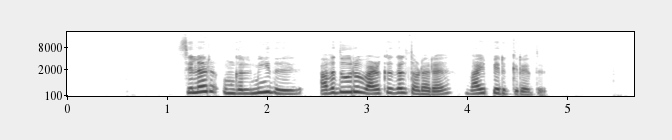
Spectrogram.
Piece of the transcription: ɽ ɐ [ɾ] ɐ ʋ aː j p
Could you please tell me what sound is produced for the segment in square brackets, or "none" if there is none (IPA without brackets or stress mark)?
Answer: ɾ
